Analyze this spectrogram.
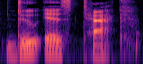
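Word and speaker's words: Du Iz Tak: Now, the book you picked as one of your own particular favorite books for kids is a book called Do Is Tack by Carson Ellis. And I'm not really sure if I'm saying that right, but I think that's right. And this was published. – That sounds right.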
